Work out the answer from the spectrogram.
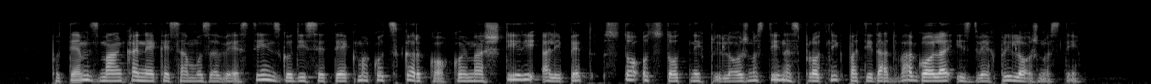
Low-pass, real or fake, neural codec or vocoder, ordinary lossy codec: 7.2 kHz; real; none; none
